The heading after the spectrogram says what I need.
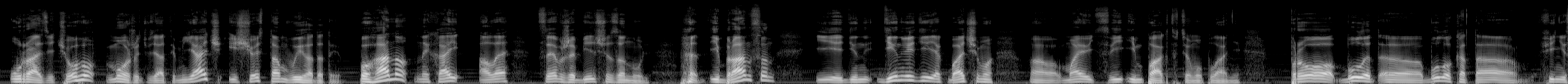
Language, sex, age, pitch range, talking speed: Ukrainian, male, 20-39, 90-115 Hz, 140 wpm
